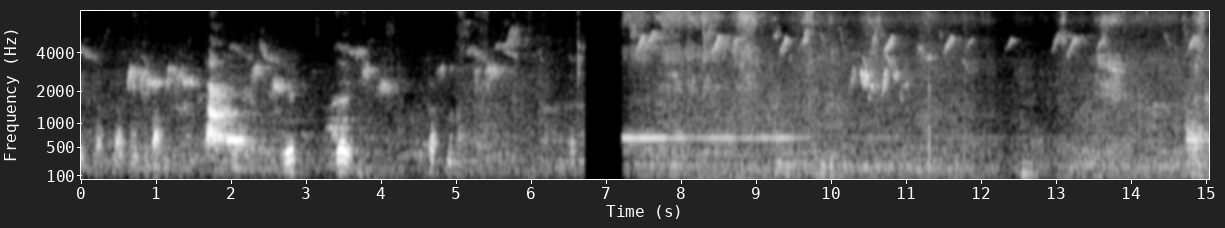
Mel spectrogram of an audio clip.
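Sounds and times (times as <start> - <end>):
small birds chirping: 0.0 - 6.3, 7.2 - 15.0
faint steady tone: 7.2 - 10.2.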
